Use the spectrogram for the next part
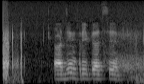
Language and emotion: Russian, neutral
